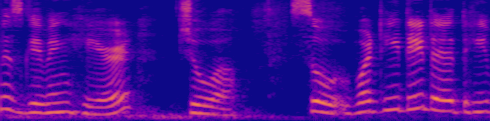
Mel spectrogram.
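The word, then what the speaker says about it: Gjøa: The pronunciation is given here, Joa.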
